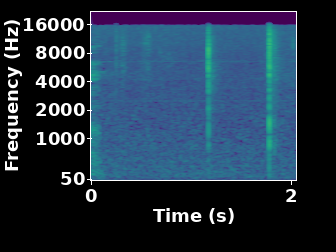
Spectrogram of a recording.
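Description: Two sharp finger snaps, about half a second apart, from a man trying to recall a word he can't think of.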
